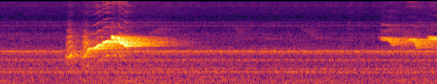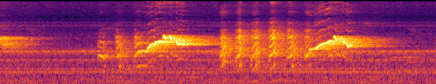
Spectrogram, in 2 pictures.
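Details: Sooty-headed bulbul calling to companions while alone, sound meant to draw other birds: short upward-slurring whistled phrases, some softer, one mixed with a quick rattle, over a constant faint tonal hum.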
